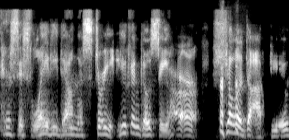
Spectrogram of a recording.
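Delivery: raspy, creaky talking-cat voice. Imagining what the other cats said to a stray, in a cat voice. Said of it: "that's a perfect cat voice as well".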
